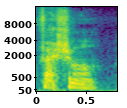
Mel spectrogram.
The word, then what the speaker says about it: Vachon: I say it like the masterminded criminal from the original Hawaii 5-0, Vachon.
